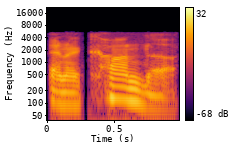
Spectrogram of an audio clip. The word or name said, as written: anaconda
